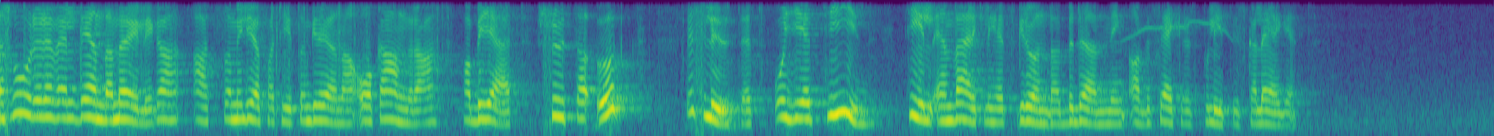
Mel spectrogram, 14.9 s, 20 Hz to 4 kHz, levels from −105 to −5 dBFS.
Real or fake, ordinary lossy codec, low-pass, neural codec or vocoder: real; none; 3.6 kHz; none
